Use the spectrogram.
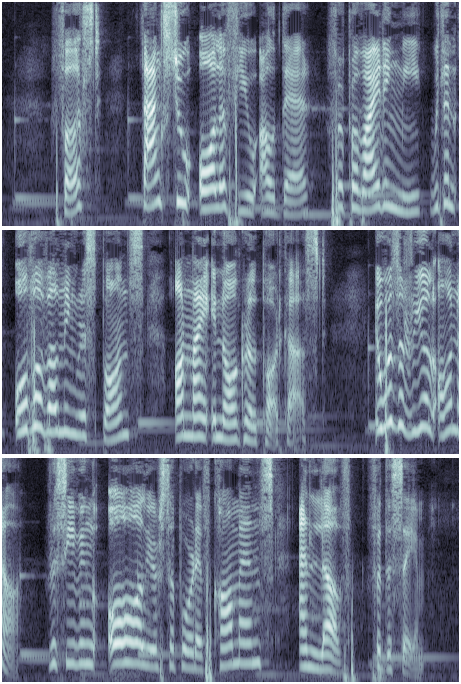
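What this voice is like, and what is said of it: Excited, energetic voice. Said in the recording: “you can hear the excitement in my voice.”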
